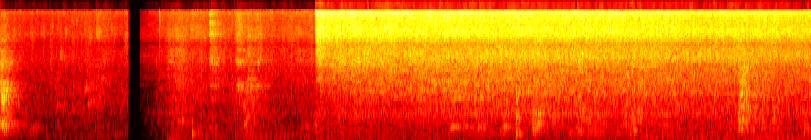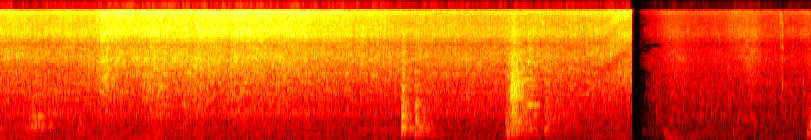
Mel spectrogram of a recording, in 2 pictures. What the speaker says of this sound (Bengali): মশলা খুব ভালোভাবে কষিয়ে নেব।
